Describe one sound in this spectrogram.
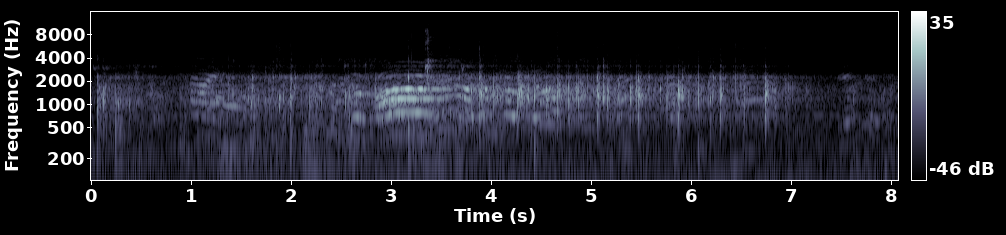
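A small crowd cheers and shouts outdoors.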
